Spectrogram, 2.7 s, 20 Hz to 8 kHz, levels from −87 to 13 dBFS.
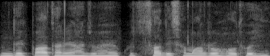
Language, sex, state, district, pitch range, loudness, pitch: Chhattisgarhi, male, Chhattisgarh, Rajnandgaon, 130-140 Hz, -19 LUFS, 135 Hz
